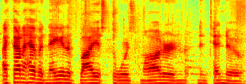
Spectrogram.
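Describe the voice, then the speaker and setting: A man's voice: mid-range voice, steady tone, moderate pace. A young man in his twenties with hiccups, giving rambling, profane, casual commentary over his gameplay, full of fillers. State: has hiccups. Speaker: gaming video creator.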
